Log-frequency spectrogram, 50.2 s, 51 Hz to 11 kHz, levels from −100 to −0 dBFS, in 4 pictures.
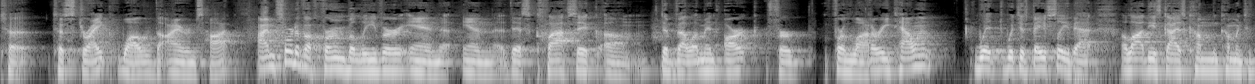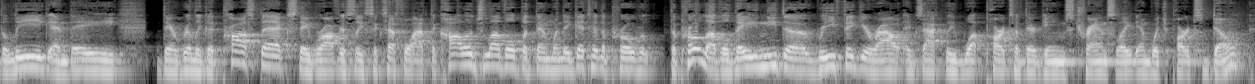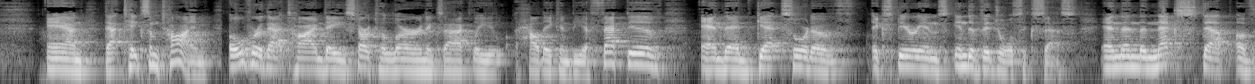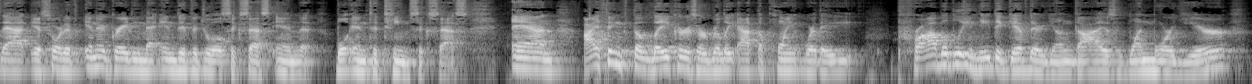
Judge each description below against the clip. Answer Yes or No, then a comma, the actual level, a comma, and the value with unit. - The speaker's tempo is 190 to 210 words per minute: No, average, 175 wpm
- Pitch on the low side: Yes, low, 125 Hz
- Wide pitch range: No, average, 3.7 semitones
